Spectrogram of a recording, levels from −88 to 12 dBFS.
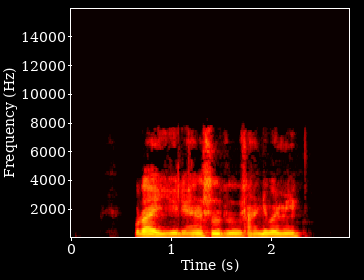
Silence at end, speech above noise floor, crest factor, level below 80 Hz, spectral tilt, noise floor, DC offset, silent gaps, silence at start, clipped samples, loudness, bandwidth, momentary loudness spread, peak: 0.5 s; 51 dB; 18 dB; -62 dBFS; -6 dB/octave; -70 dBFS; under 0.1%; none; 0.65 s; under 0.1%; -20 LUFS; 8 kHz; 9 LU; -4 dBFS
